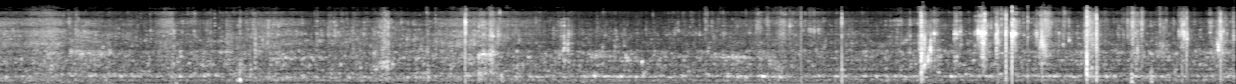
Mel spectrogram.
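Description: A hillside spring trickles into a creek, a steady soft water wash with scattered drips and splashes that grow livelier and brighter toward the end.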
